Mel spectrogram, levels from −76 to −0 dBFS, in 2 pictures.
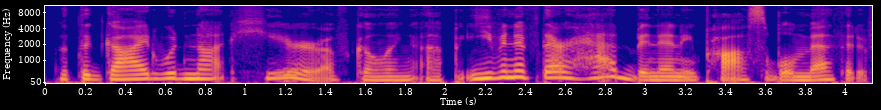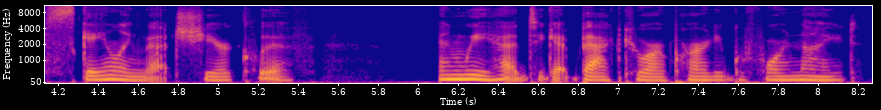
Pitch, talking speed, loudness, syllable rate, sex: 175 Hz, 240 wpm, -21 LUFS, 5.9 syllables/s, female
